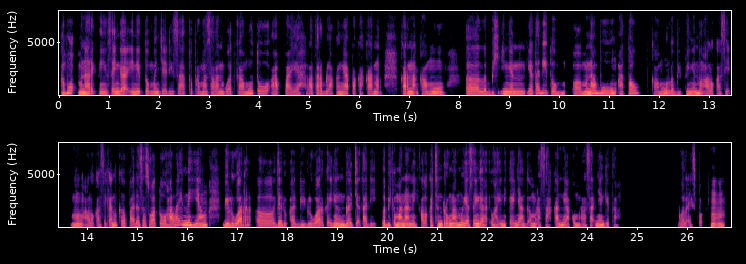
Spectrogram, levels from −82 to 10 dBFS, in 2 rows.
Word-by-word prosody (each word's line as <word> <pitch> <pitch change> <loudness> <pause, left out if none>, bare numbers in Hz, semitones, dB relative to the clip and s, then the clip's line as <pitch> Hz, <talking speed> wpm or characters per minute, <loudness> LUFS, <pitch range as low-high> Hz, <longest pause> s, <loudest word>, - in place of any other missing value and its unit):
kamu 245 +5 +1
menarik 180 -3 +5
nih, 155 -1 -1
sehingga 180 +1 +3
ini 180 -1 +2
tuh 170 -1 -4
menjadi 165 0 -2
satu 170 - -8
permasalahan 160 +1 -3
buat 160 0 -7
kamu 180 +6 -1
tuh 210 -1 -3
apa 170 -2 -2
ya, 160 +2 -5
latar 175 +1 -1
belakangnya 175 +2 -1
apakah 175 0 -5
karena 165 +1 0 0.4
karena 175 -2 +4
kamu, 155 0 +1 0.5
eee, 180 -3 +2
lebih 165 -2 -3
ingin 170 -2 +5 0.2
ya 175 -1 -2
tadi 240 -1 -1
itu, 190 -5 -2
m 180 - -4 0.2
eee, 160 0 -1
menabung 215 +3 +4
atau 210 +9 -2 0.2
kamu 175 +8 -2
lebih 160 -1 -11
pingin 175 +6 +2
mengalokasi 170 -3 -4 0.3
mengalokasikan 170 +2 -1
kepada 180 -2 -2
sesuatu 190 0 -2
hal 190 0 +3
lain 265 +1 +3
nih 240 -4 +5
yang 200 +2 +4 0.4
di 185 - +2
luar, 210 +6 +3
eee, 165 -1 -1
jadu 180 -1 +1
eee, 165 0 -2
di 180 +1 -4
luar 175 +4 0
keinginan 180 +1 +3
belanja 160 -1 -1
tadi. 160 -1 -3 0.2
Lebih 195 +1 +1
ke - - +3
mana 170 -5 +5
nih? 155 -2 -2
Kalau 175 0 -1
kecenderunganmu 190 +3 +4
ya 190 - 0
sehingga, 190 +5 +4
"Wah, 215 -3 -4
ini 180 +2 0
kayaknya 180 +6 -1
agak 175 -2 -7
meresahkan 170 +2 -2
nih 225 - 0
aku 205 - -5
merasanya," 185 +2 0
gitu. 155 -4 -6 1.2
Boleh 165 -3 -6
ekspo 165 - -11 0.2
hmm. 170 -3 +3
175 Hz, 160 wpm, -24 LUFS, 165-190 Hz, 1.2 s, menarik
